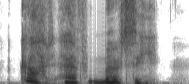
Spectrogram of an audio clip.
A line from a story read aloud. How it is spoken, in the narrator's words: gasping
